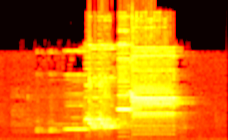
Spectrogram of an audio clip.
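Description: A Wood Thrush sings one phrase: soft low introductory notes, then a clear flute-like passage ending in a high, shimmering trill, over a faint electrical hum.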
